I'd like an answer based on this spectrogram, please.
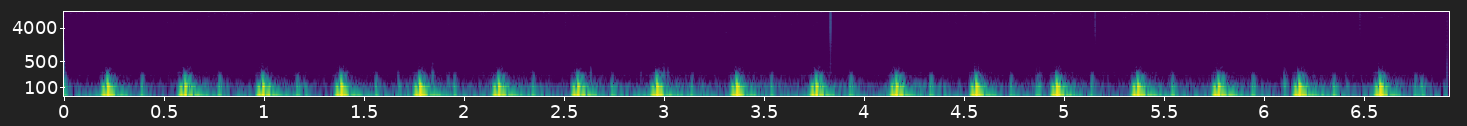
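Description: Strong, steady, low-pitched heartbeat thumps repeat evenly throughout, with a regular rhythm.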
